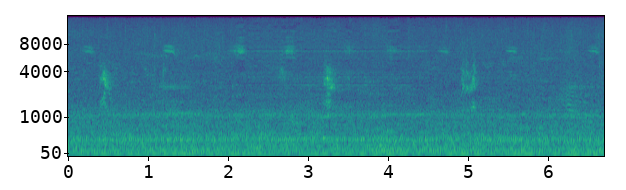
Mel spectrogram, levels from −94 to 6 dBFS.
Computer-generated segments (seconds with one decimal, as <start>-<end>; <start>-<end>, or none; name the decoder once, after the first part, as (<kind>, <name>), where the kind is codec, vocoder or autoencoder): 2.1-4.5 (codec, SNAC)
